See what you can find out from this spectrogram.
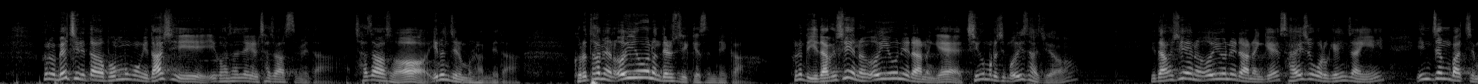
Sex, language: male, Korean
